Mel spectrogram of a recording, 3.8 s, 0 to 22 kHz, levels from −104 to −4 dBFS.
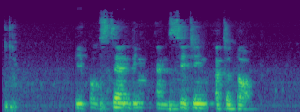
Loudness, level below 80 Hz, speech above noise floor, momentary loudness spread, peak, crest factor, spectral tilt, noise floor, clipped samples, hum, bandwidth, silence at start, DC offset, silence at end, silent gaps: -30 LUFS; -62 dBFS; 36 dB; 10 LU; -10 dBFS; 20 dB; -6 dB/octave; -65 dBFS; under 0.1%; none; 11.5 kHz; 0.05 s; under 0.1%; 0.6 s; none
